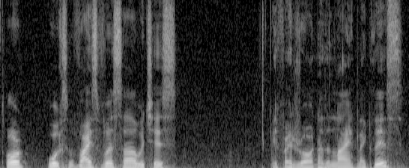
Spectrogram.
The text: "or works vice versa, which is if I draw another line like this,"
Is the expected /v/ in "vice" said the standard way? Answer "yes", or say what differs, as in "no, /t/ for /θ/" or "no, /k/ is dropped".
yes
